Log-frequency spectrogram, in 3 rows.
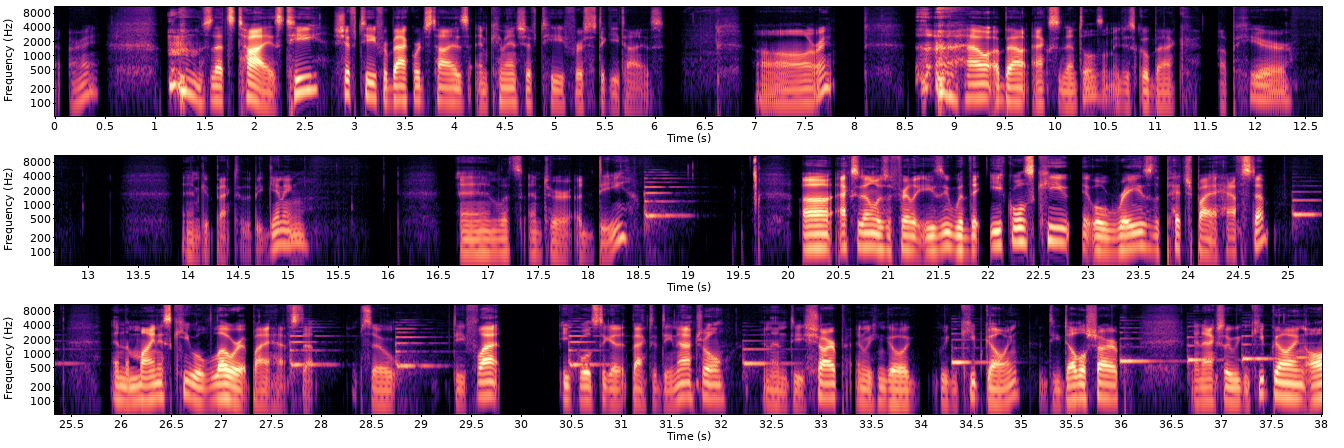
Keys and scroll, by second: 6.8-8.3 typing, 12.7-16.0 typing, 17.7-19.0 typing, 25.0 =, 27.7 -, 28.8 typing, 30.4 =, 34.3 =, 36.0-38.0 typing.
